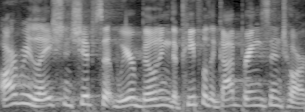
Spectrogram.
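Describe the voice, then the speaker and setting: With audible room echo, a man talks in a high pitch, his tone animated, bright and sharp, and his intonation lively. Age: 60s. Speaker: guest preacher, business owner. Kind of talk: sermon.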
